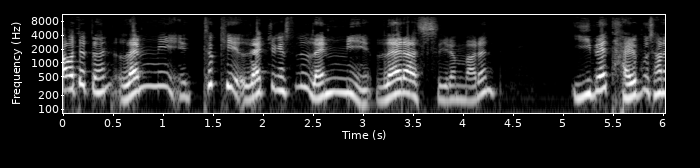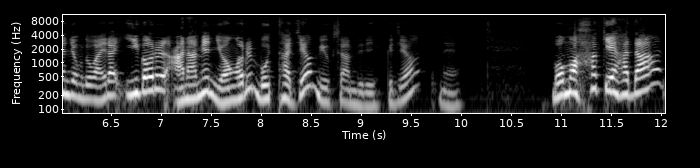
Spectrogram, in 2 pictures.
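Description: A man's voice: high-pitched, fairly bright tone, no room sound. A middle-aged man teaching English phrases in a chatty way, with many fillers and repeated phrases. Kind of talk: explaining lesson with video clips.

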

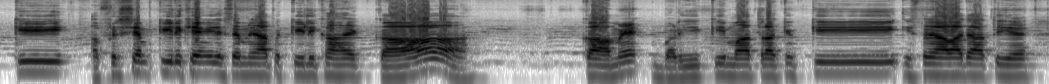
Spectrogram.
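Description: A man teaching how to write words, slowly sounding out each syllable and repeating words like dictation. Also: mid-range voice, fairly bright tone. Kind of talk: slow dictation-style writing lesson.

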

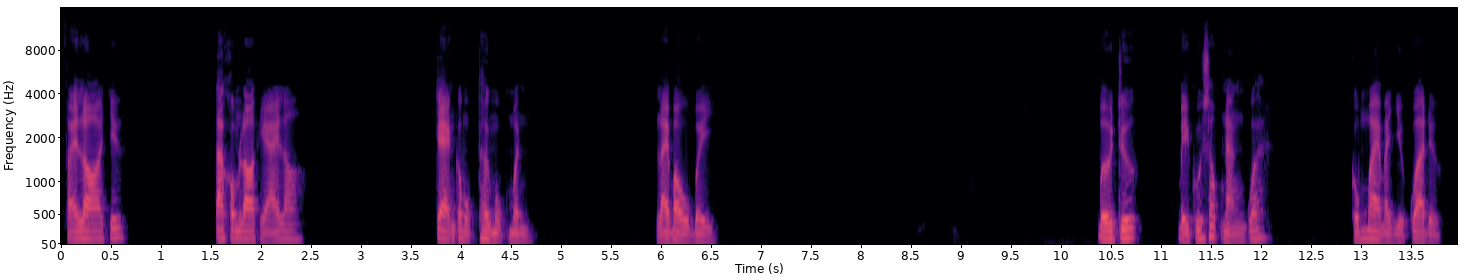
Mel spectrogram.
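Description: An actor playing a devoted young boyfriend with a Southern Vietnamese accent, soothing and reassuring. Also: male voice, medium pitch, fairly even intonation, moderate pace, long pauses, a bit bright, no room sound, studio quality, natural voice. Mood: earnest.

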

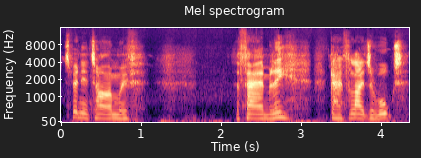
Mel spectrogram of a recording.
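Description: Man vlogging on a walk, rambling and self-deprecating, slightly higher voice, handheld phone mic outdoors. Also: fairly even intonation, unhurried, a bit bright, clean tone, no room sound. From England. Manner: rambling, chatty, self-mocking. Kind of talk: casual walking vlog chat. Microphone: handheld phone camera.

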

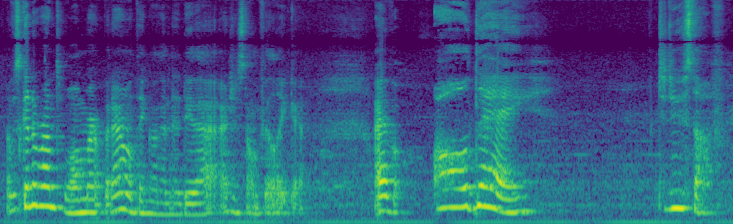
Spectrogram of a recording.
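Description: A woman's voice: fairly high pitch, animated, moderate pace, long pauses, a little mellow, a little hiss or hum, low-quality recording. A woman vlogging from home in a casual, rambling way, with lots of ums and restarts. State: has the hiccups. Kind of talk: casual vlog chat. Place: at home, indoors.

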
